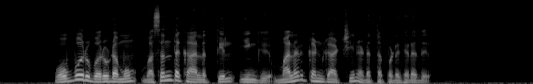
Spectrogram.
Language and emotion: Tamil, neutral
